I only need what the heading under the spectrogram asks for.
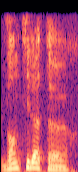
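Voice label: "ventilateur", French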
